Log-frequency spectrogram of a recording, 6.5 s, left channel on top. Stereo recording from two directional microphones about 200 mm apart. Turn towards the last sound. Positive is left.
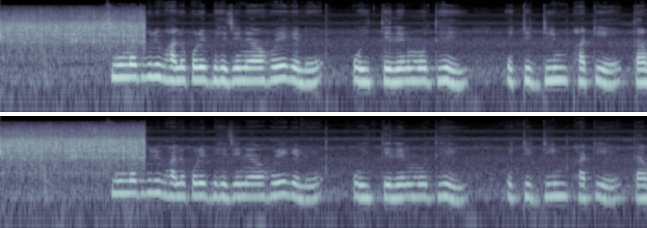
turn(degrees=35)  # may be behind; listen again after turning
